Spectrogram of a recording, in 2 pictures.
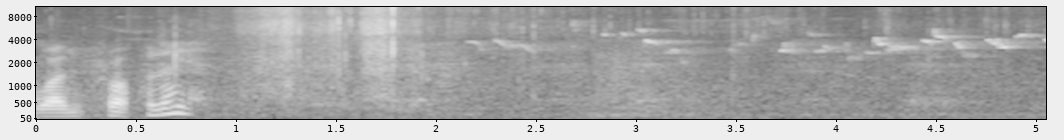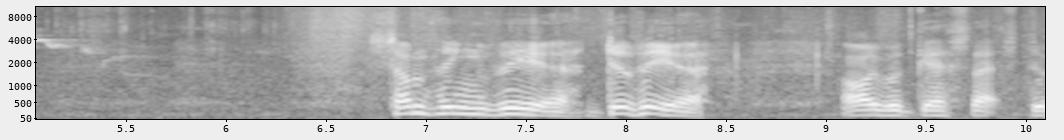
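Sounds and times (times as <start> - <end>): small bird chirping: 1.2 - 9.2.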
